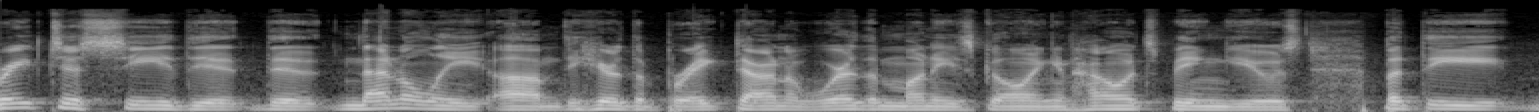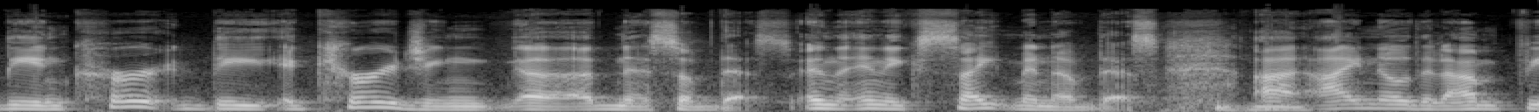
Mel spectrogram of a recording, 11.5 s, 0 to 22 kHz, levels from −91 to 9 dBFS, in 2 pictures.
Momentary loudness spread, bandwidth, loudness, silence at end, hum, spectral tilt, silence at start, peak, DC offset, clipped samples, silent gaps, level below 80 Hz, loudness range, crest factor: 4 LU; 16 kHz; -15 LUFS; 0 s; none; -5 dB/octave; 0 s; 0 dBFS; under 0.1%; under 0.1%; none; -44 dBFS; 1 LU; 16 dB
